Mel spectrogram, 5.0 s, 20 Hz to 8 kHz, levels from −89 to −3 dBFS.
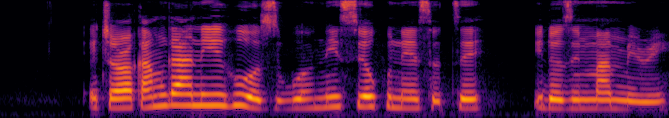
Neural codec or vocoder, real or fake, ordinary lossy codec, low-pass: none; real; none; none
